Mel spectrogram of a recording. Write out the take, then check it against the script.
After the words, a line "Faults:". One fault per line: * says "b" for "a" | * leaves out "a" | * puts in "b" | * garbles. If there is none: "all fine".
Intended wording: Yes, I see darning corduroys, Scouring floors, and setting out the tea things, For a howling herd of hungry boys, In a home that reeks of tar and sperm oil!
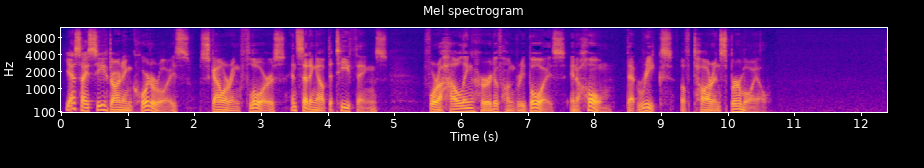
Yes, I see darning corduroys, Scouring floors, and setting out the tea things, For a howling herd of hungry boys, In a home that reeks of tar and sperm oil!
Faults:
all fine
